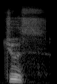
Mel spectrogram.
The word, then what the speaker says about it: Zeus: 바나바스를 그들은, 자, 제우스, 영어 발음은 주스 라고 불렀고, 폴을 그들은 헐미스 라고 불렀다.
